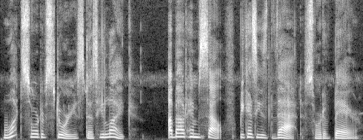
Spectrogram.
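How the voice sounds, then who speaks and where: A woman's voice: mid-range voice, lively intonation, unhurried, darkish tone, no room sound. A woman voicing an eager young boy in a storybook, childlike and sweetly coaxing with his questions.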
